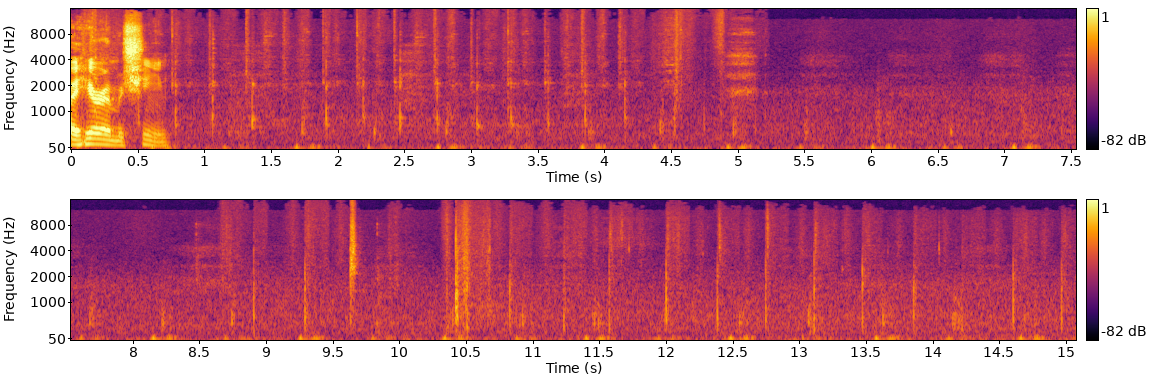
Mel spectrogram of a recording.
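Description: Footsteps patter steadily on a hard floor.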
